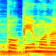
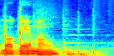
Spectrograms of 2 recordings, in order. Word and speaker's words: Pokémon: no me lo creo por qué dice Pokémon acentuando en la e porque se dice Pokémon no Pokémon o qué pasa que latam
